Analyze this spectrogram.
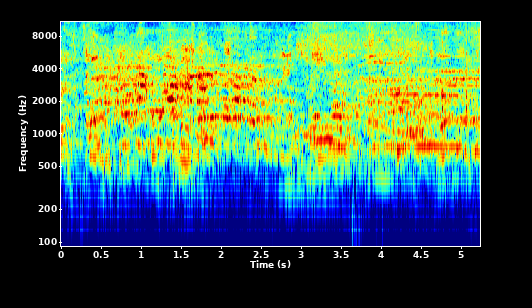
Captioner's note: crowd chatter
